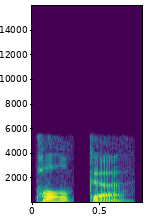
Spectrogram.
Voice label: "polka", English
